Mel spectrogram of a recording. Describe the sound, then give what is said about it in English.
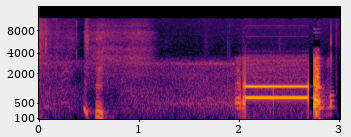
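A phone keypad tone, pressed by a caller on a call-in line, sounds once, loud and steady, held for over half a second, following a couple of brief muffled vocal sounds and quiet line noise. “He cannot operate his phone at all.”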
